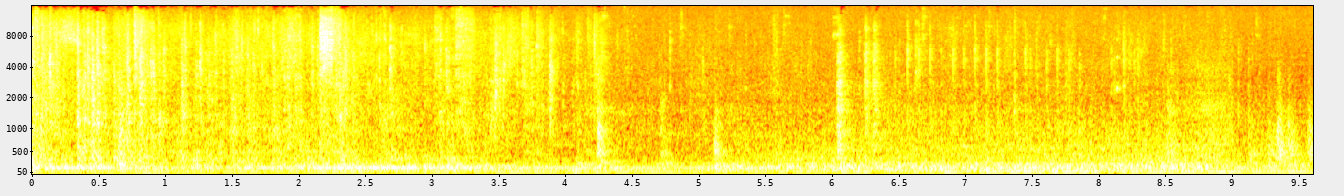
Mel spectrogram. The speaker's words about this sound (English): Those going to the tower, take the elevator located to my right. Going up.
